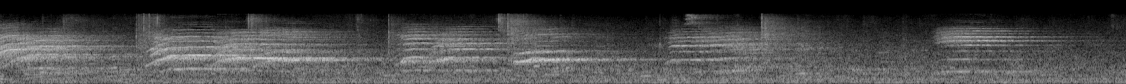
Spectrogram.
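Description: Young women shout sharp, drawn-out cries together in a large echoing hall.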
